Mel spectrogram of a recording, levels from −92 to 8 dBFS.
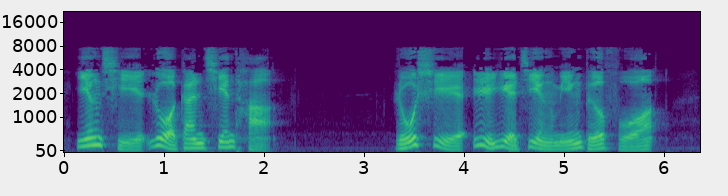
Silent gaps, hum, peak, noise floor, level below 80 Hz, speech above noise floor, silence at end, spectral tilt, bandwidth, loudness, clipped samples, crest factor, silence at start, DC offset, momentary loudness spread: none; none; -2 dBFS; -71 dBFS; -52 dBFS; 50 dB; 0.45 s; -3 dB/octave; 8 kHz; -21 LUFS; under 0.1%; 20 dB; 0.15 s; under 0.1%; 6 LU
